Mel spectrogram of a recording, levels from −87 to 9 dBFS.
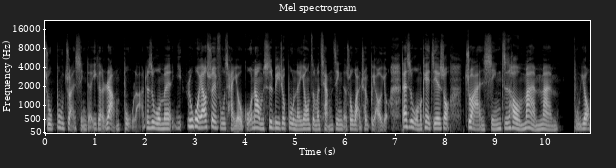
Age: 20-39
